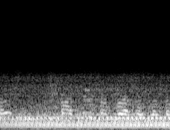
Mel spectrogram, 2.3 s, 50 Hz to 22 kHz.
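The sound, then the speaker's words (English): A car drives along with a steady, droning engine hum and low rumble that holds constant throughout, heard from inside the vehicle as it is driven to 73rd Street and 3rd Avenue. “I got in and we drove to 73rd Street and 3rd Avenue.”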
